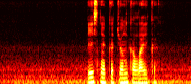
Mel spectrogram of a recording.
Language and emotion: Russian, neutral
